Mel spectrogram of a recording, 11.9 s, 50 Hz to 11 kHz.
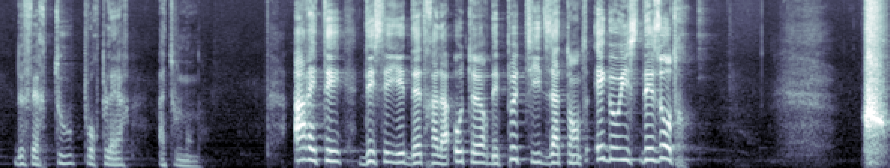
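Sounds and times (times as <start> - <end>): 
speech: 0.2 - 2.8, 4.0 - 9.2
breathy exhale blown out hard: 10.4 - 11.8.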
